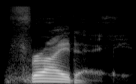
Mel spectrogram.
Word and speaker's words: Friday: Ok, y se dice así, Fry, Friday.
